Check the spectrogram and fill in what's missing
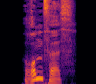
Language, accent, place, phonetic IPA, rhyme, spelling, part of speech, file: German, Germany, Berlin, [ˈʁʊmp͡fəs], -ʊmp͡fəs, Rumpfes, noun, De-Rumpfes.ogg
- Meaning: genitive singular of Rumpf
